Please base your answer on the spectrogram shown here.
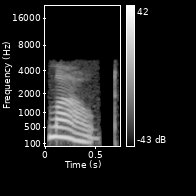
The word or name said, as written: lout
